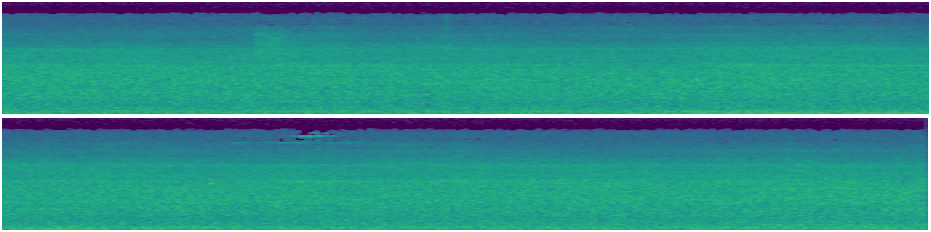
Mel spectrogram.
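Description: Steady city ambience dominated by a continuous low rumble: a police helicopter circling overhead, mixed with traffic noise.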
